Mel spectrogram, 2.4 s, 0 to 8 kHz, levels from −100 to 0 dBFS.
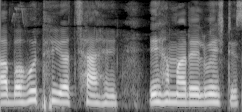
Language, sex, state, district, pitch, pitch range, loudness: Chhattisgarhi, male, Chhattisgarh, Sarguja, 175 Hz, 165-180 Hz, -17 LUFS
